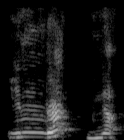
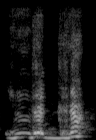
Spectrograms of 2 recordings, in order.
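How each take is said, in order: First: The stress is on the first part, Indra. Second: The stress is on the last part, gna.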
